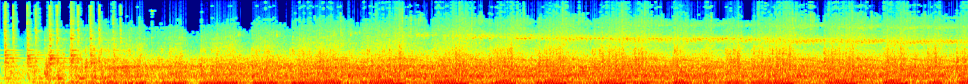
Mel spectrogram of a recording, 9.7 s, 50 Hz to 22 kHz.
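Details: Belarus MTZ tractor diesel, cold start at -14 degrees after sitting 2 weeks: brief rough turnover, then catches and settles into heavy, slightly uneven chug in the frost; hard cold start.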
